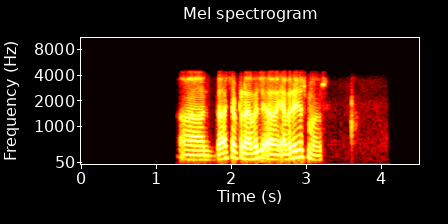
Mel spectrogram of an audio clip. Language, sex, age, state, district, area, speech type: Kashmiri, male, 18-30, Jammu and Kashmir, Shopian, rural, conversation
